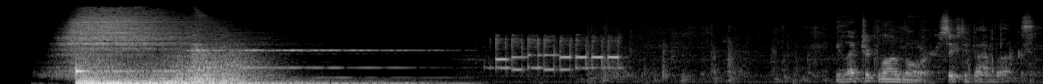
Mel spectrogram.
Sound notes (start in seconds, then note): 4.8 phone dialing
